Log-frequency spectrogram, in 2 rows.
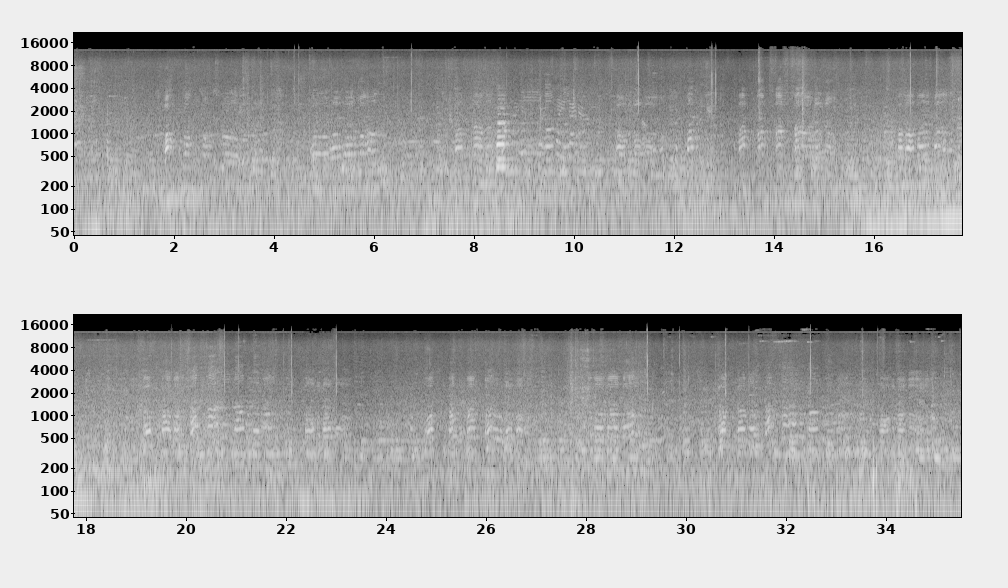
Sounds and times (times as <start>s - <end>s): Crowd: 0.0s - 35.5s
Outside, urban or manmade: 0.0s - 35.5s
Ukulele: 0.0s - 35.5s
Speech: 8.1s - 12.9s.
